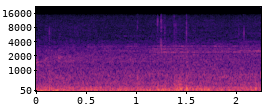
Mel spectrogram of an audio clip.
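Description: Steady low outdoor rumble on the microphone, with a few faint taps of footballs being kicked in a passing drill.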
